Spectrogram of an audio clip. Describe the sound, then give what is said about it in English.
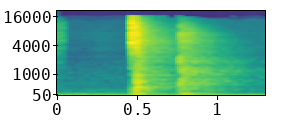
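An archery bow is drawn back with an arrow, giving two soft breathy swishes, the first sharper and the second longer and fading, with no talk. “do you have another arrow that you can just draw back with so I can record?”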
